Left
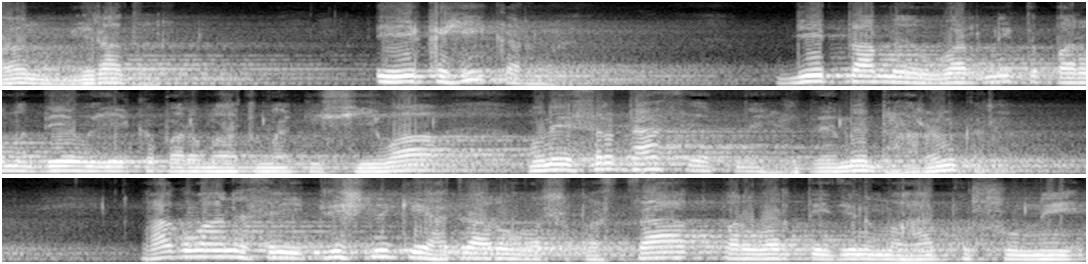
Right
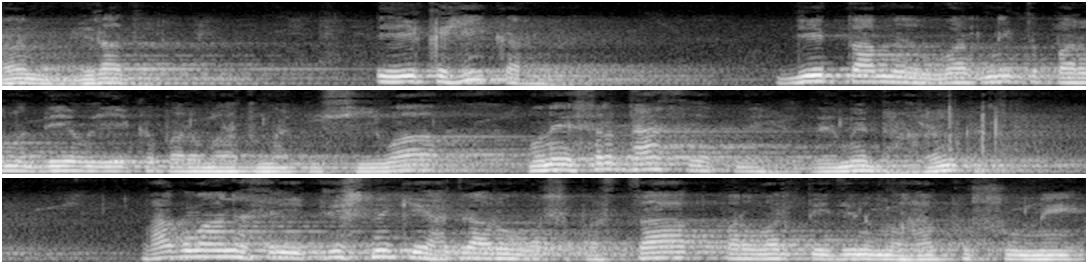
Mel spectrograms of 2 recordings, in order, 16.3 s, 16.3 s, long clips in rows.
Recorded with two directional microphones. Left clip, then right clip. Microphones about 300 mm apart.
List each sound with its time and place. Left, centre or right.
0.0 s a man's voice: left
1.9 s a man's voice: left
3.9 s a man's voice: left
11.5 s a man's voice: left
